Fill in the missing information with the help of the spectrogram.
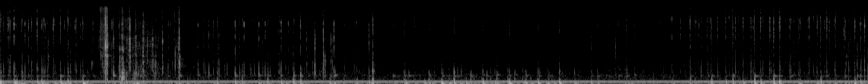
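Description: A hand-sized, hollow clear plastic bottle with an orange screw cap is handled close in front of a microphone, tapped and squeezed with fingertips and nails. Quick, light clicking taps and occasional crinkly squeezes follow one another over a steady low hum.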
